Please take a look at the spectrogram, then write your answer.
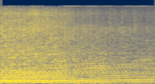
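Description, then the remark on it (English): A car engine hums loudly as Noah's car pulls away in the street, its steady low drone easing off slightly over a second and a half, with no voices. “He pulls away, leaving her standing in the street.”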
